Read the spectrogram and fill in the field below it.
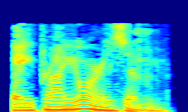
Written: aprioristically

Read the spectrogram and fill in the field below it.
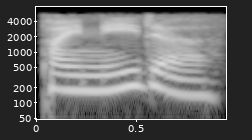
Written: pineta

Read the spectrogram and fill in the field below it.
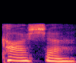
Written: kasha

